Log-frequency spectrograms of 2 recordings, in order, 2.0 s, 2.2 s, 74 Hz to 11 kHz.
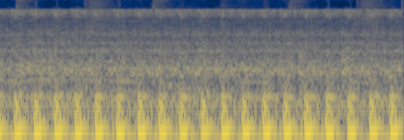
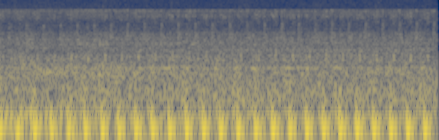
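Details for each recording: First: Yamaha Jupiter Z1 motorcycle after fixing loose cam chain tensioner that caused ticking on the left engine side: steady even low thump at idle, about eight pulses a second, ticking gone; engine sounds healthy. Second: Yamaha Jupiter Z1 motorcycle, before repair, loose cam chain tensioner on the left side of the engine; fast, regular light ticking over a steady low idle, keeping pace with the engine.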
